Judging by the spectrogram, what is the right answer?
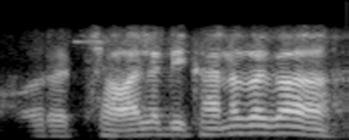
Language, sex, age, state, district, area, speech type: Hindi, male, 60+, Madhya Pradesh, Balaghat, rural, conversation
